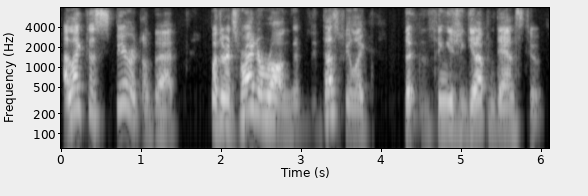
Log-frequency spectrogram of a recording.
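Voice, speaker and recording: Over a video call, a man with a fairly high, animated voice briskly leads a service in a casual way. He's playful yet hesitant, saying "um" a lot, and the call audio is dull and lo-fi.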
